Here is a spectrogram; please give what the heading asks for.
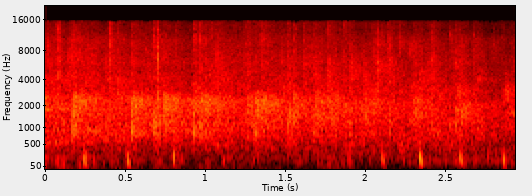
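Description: A crowd applauds steadily, with dense overlapping claps forming a continuous bright wash and a few sharper individual claps standing out, at a fairly loud level throughout.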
